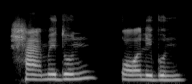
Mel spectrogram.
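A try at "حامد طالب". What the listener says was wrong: Excellent.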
